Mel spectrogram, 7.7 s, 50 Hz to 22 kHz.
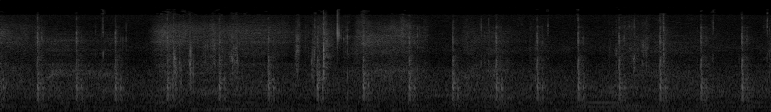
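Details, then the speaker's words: Sunster 5 kW all-in-one diesel air heater at first start: steady light fuel pump ticks about two and a half per second in a quiet room while priming; normal pump ticking. "I don't if you hear that but there's the pump sound first time pring"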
